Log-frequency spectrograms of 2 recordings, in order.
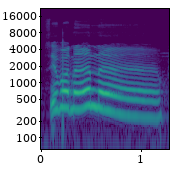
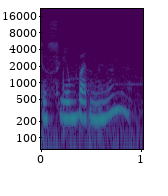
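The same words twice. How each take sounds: First: Slow, much louder "Sou o Banana!"; proud shout. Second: Said in the usual way. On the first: Real, not acted. Gamer telling the other player who he is, slow proud shout. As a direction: announce your name to the whole server.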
